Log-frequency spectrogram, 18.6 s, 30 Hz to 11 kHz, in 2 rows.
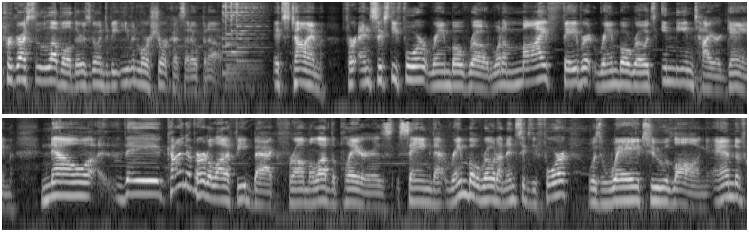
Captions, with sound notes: progress to the level there's going to be even more shortcuts that open up. [Mario Selection Sound] It's time for N64 Rainbow Road, one of my favorite Rainbow Roads in the entire game. Now they kind of heard a lot of feedback from a lot of the players saying that Rainbow Road on N64 was way too long. And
